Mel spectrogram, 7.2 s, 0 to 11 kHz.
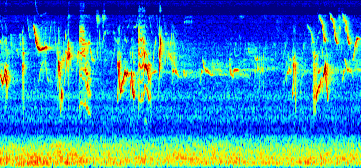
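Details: Gray Catbird song, which can last up to 10 minutes: a rambling, disjointed run of squeaky, squawky, somewhat cat-like phrases, whistled slurs and scratchy notes, with no set pattern, over a low background hum.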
